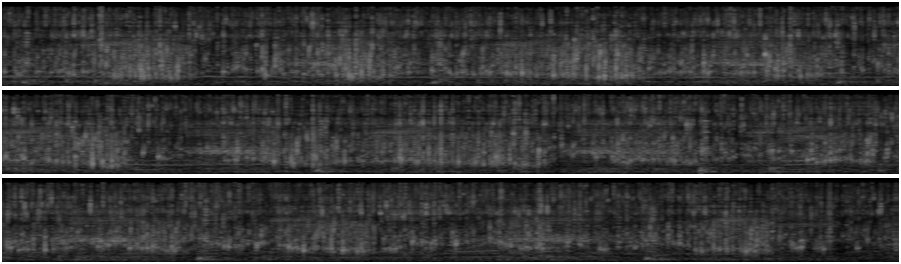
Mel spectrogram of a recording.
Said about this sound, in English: A short while later, the wind picks up a bit and the windmill begins to turn, followed by spurts of water coming out of the pipe. The honeybees scatter when this happens.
